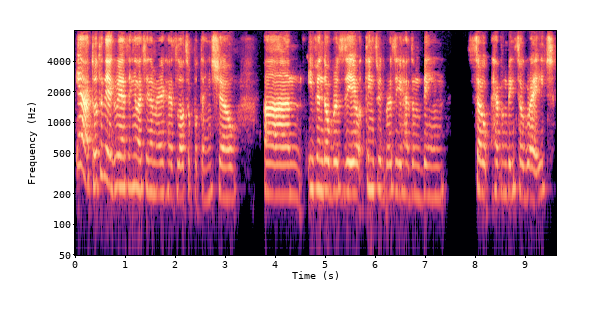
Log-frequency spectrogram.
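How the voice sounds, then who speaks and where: A woman's voice: medium pitch, fairly even intonation, moderate pace, sharp tone, lo-fi sound. A woman hosting an interview, asking questions and agreeing readily with short replies. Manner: agreeable, brief backchannels. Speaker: interviewer, host. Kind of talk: casual interview chat.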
